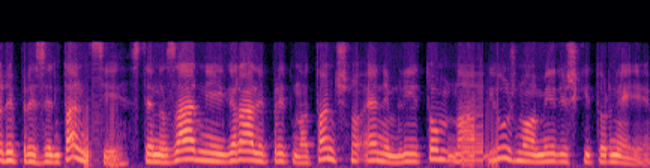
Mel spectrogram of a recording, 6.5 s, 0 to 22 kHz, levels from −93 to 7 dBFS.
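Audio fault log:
throughout: 4-bit ADPCM compression. Coarse 4-bit steps from a prediction leave heavy gritty hiss tracking loud passages; nothing above 7.7 kHz, which fits about 64 kbps.
0.84–1.19 s and 4.61–4.97 s: robotic sound from repeated short buffers. Late audio was likely padded by looping about 10 ms chunks, replacing most real sound with a rigid 100 Hz buzz, the first just before "ste nazadnje igrali pred".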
